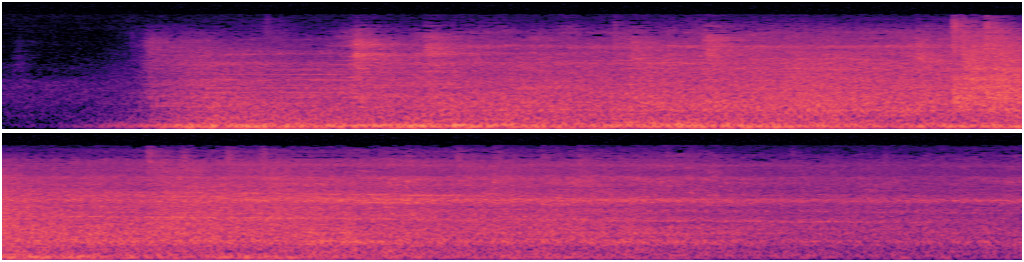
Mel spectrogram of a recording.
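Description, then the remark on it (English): A train bound for the mountains rolls along the rails with a heavy, steady rumble that swells in quickly and holds, scattered clacks and faint wheel squeals riding over the deep low roar. “He put on his best clothes, took a small bag, went to the station and got into the train.”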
